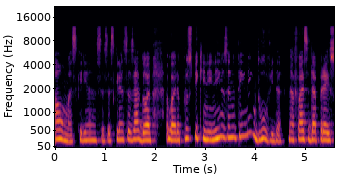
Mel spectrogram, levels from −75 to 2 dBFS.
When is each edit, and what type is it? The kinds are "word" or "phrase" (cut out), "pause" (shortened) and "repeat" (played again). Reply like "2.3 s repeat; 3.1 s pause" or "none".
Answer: none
